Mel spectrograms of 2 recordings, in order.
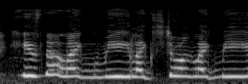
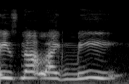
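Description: First: Repeating his words, higher and tearful; the words catch as tears come; voice breaking, crying. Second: Said in the usual way. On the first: Real, not acted. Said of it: "you guys have me up here, crying". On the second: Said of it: "girl, I'm getting emotional even".

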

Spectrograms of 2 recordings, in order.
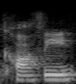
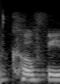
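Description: First: "Ko-fi" said like the word coffee; "Ko-fi" with a short first vowel, as in coffee; coffee pronunciation. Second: "Ko-fi" said as KOH-fee; "Ko-fi" starting like the word co; long-o pronunciation. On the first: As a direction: say "Ko-fi" as COFF-ee. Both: Shown as a demonstration. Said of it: "depending on how you choose to read it".

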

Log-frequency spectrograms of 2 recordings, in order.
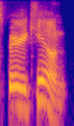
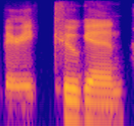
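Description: First: 'Keoghan' said KYOH-an, the g barely there; 'Barry Keoghan' with a high lift, KYOH-an; quoting the Irish wife: 'Keoghan' as KYOH-an; Irish pronunciation. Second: 'Coogan' said KOO-gun, with a long oo; 'Coogan' as KOO-gun, an uncertain guess at the name; wrong pronunciation. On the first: Retold or imitated. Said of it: "my wife, who's Irish, is like". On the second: Shown as a demonstration. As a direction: give 'Barry Coogan' as KOO-gun, stress on the first syllable. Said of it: "I hear so many different pronunciations of his name".

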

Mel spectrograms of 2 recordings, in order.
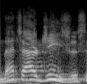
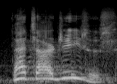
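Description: First: Said in the usual way. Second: High joyful echo of the praise; rising praise. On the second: Real, not acted. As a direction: repeat it much higher with joy. Preacher repeats praise higher.

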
